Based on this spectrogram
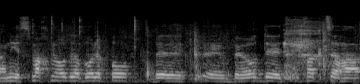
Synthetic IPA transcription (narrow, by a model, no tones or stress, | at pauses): aniesmaχmeo̞d̪lavo̞lepo̞bebeo̞d̪et̪kufakt͡saʁa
